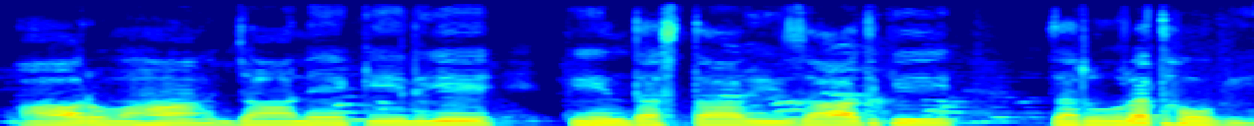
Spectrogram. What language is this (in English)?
Urdu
